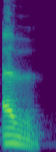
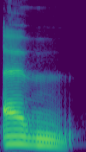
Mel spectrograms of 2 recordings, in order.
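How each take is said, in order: First: The final consonant stops short without flowing. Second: The final consonant flows on softly with voice. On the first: The speaker calls it wrong. "bukan ad" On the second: The speaker calls it right. "Dia mengalir pada suaranya"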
